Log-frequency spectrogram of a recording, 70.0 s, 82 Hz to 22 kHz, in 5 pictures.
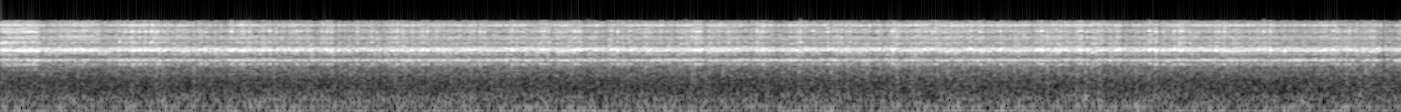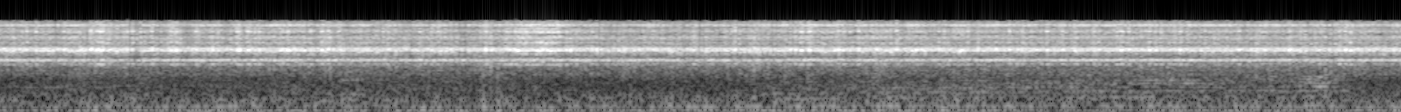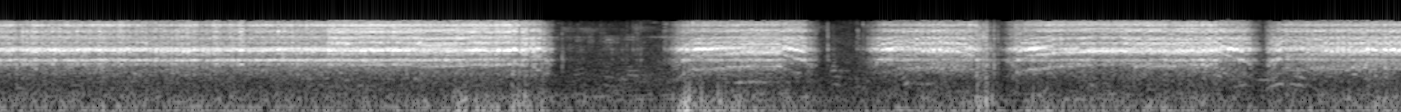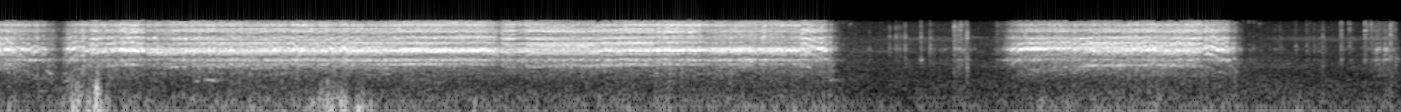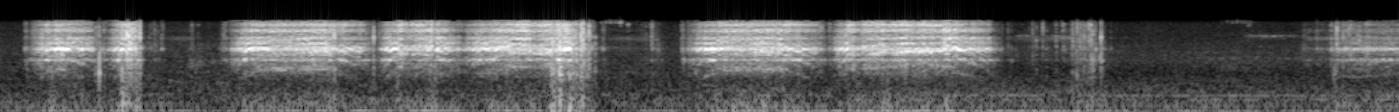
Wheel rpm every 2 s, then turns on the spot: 240, 230, 230, 240, 230, 230, 230, 230, 230, 230, 230, 230, 230, 230, 230, 230, 150, 100, 100, 180, 140, 170, 210, 220, 210, 30, 170, 30, 40, 100, 110, 90, 120, 0, 20.
50-52 54-56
